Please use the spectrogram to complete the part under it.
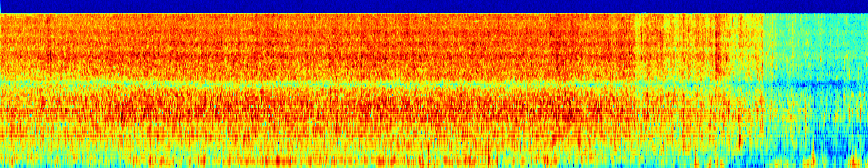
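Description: Water draining from a wetland drainage structure into a creek in Louisiana, a steady close rush of flowing water that carries on without a break and eases slightly near the end.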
